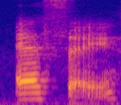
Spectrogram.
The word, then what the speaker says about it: essay: It should be essay. So, the stress is on the first syllable.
